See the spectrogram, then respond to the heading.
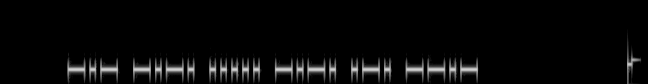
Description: Morse code, heard as a keyed tone, about 22 wpm, 700 Hz. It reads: KC5CRQ
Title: USA Call Signs - 6 Characters - 4x Character Spacing - 22wpm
